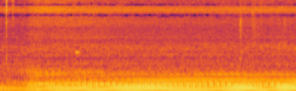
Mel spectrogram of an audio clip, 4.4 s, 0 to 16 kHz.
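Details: Nissan 370Z drift car after custom tucked exhaust with custom Y-pipe and QTP electronic exhaust cutouts, cutouts closed on first test: deep exhaust swelling with revs into a steady drone, no ticking or puffing; super quiet, earlier exhaust leak gone.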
